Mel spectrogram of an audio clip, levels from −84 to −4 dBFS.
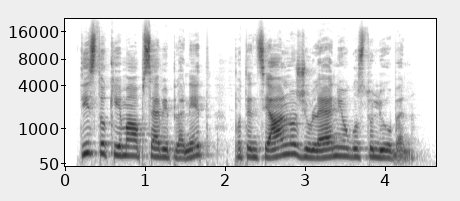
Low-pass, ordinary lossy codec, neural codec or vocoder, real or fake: none; none; none; real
